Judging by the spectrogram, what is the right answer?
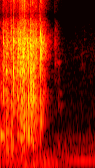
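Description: A quick riffle of tarot cards being shuffled, a short close burst of papery flutter that stops abruptly and leaves near silence.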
